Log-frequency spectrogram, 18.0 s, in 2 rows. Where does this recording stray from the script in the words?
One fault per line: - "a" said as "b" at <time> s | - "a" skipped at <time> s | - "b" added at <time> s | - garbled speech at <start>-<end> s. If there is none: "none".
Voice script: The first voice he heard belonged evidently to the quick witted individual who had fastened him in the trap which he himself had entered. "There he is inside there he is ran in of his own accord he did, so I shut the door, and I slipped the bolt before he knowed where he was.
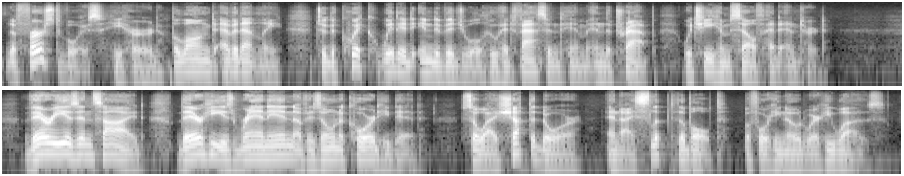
none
